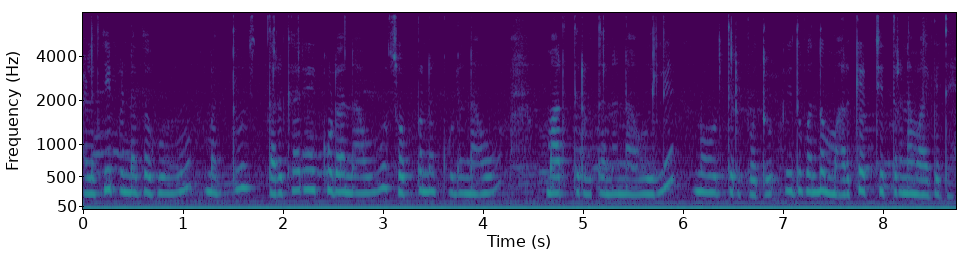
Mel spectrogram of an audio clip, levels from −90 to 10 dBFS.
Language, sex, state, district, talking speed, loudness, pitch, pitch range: Kannada, female, Karnataka, Dharwad, 125 wpm, -48 LUFS, 255 Hz, 245-275 Hz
